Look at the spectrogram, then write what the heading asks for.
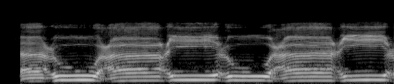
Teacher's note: يعني أن ننتبه أن لا نأتي بالغنة في العين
